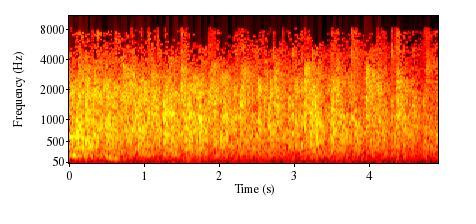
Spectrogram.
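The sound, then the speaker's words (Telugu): Group applause fills the whole span, a dense, steady wash of many hands clapping together at even loudness, with no talk over it. “వాటికి కూడా ఒకసారి చప్పట్లు కొడదాం”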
